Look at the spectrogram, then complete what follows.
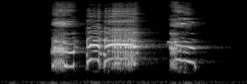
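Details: Red junglefowl crowing on the morning of 27 January 2021 during a decoy session with a fighting cock; a loud, harsh crow in three parts, short note, long drawn middle, short falling end, over near silence.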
